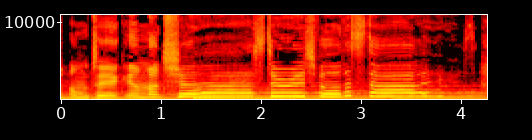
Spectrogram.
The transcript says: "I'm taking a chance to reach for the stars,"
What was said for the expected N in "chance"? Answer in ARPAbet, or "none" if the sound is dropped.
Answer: none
